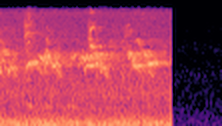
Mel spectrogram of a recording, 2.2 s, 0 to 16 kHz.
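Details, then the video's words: American robin in Kentucky at totality during the April 2024 eclipse, when robins called a lot as it started and peaked; three clear, slurred whistled phrases, each rising and falling, spaced about half a second apart over soft background noise. "So this is that recording of that robin in Kentucky at totality."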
